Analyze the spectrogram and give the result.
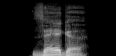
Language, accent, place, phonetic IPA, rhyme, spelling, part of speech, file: German, Germany, Berlin, [ˈzɛːɡə], -ɛːɡə, säge, verb, De-säge.ogg
- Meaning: inflection of sägen: 1. first-person singular present 2. first/third-person singular subjunctive I 3. singular imperative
